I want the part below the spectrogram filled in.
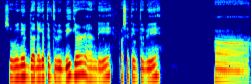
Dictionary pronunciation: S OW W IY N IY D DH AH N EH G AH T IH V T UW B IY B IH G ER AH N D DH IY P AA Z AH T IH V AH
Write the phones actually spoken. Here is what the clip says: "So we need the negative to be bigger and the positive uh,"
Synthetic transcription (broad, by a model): S OW W IY N IY D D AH N EH G AH T IH V T UW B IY B IH G ER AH N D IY P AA S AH T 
